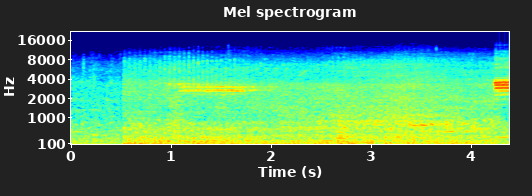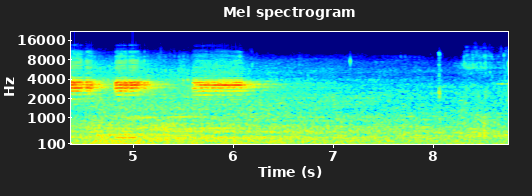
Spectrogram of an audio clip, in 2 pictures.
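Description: Street traffic running steadily, with a vehicle horn honking: a fainter beep about a second in, then three short, loud honks in quick succession around the middle.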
